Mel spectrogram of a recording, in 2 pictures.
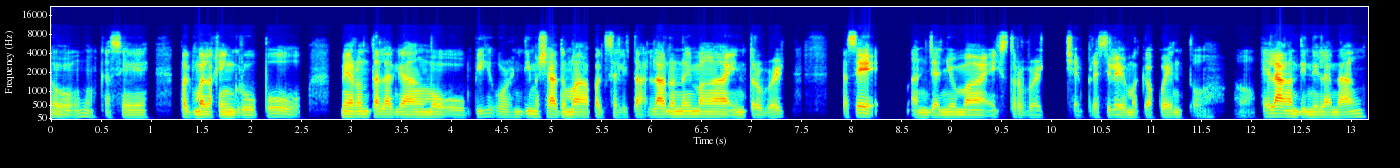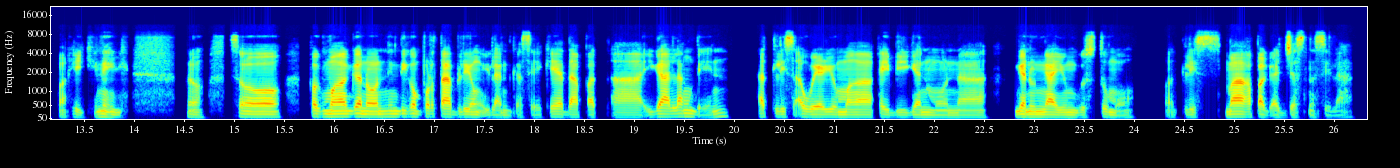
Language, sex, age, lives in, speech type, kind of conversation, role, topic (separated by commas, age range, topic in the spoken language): Filipino, male, 35-39, Philippines, conversation, advice, advisor, Paano ko mababalanse ang pakikisama at oras para sa sarili?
